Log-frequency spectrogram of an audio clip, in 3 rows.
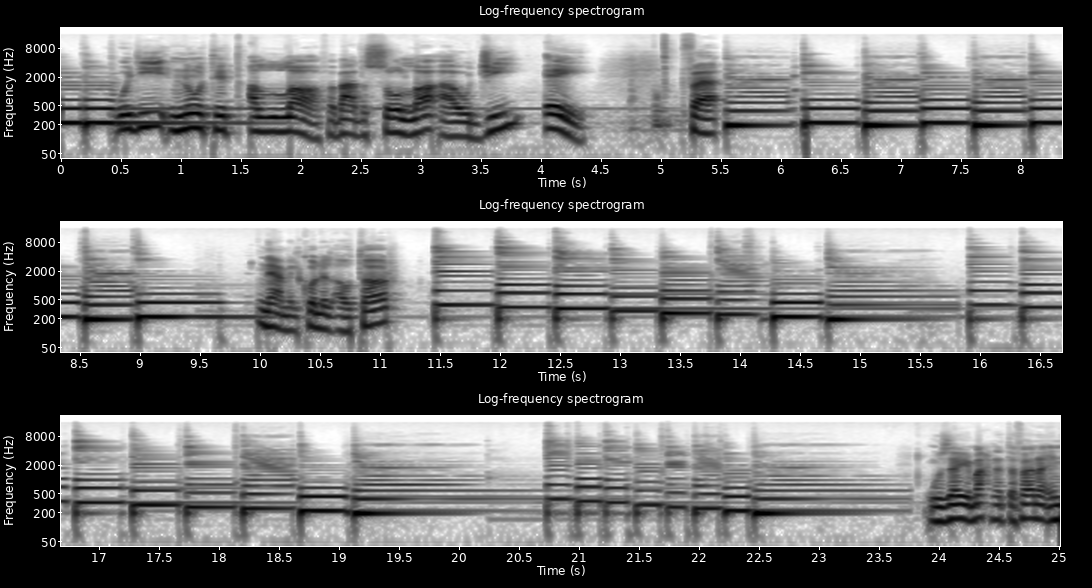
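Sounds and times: classical guitar fingerpicking: 0.0s - 10.2s, 11.2s - 23.8s.

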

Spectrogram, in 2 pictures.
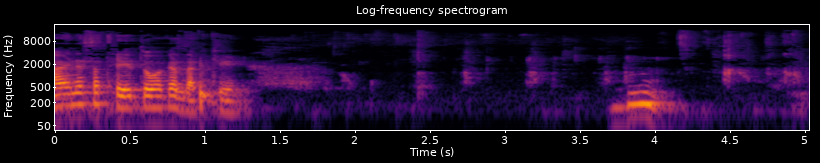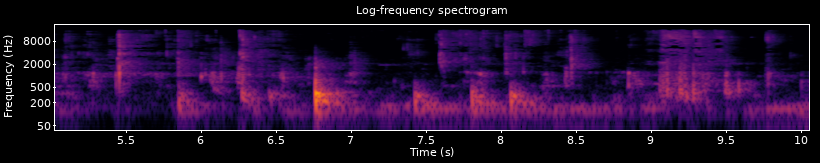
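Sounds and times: wet chewing and lip smacks: 1.8s - 10.0s.

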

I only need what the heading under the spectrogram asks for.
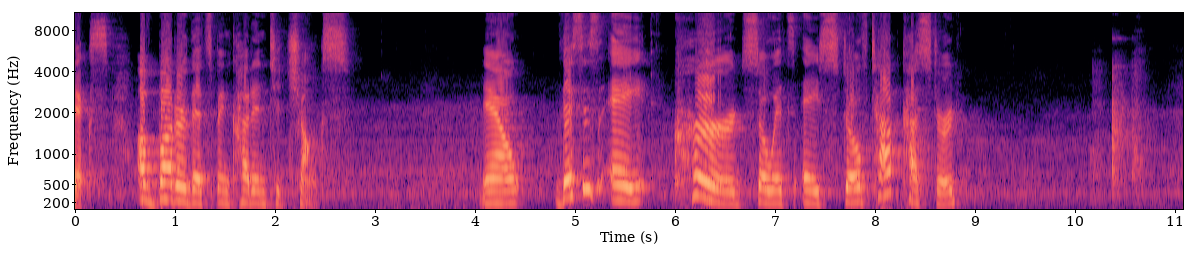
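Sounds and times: glass bowl clinking on counter: 10.4s - 10.8s.

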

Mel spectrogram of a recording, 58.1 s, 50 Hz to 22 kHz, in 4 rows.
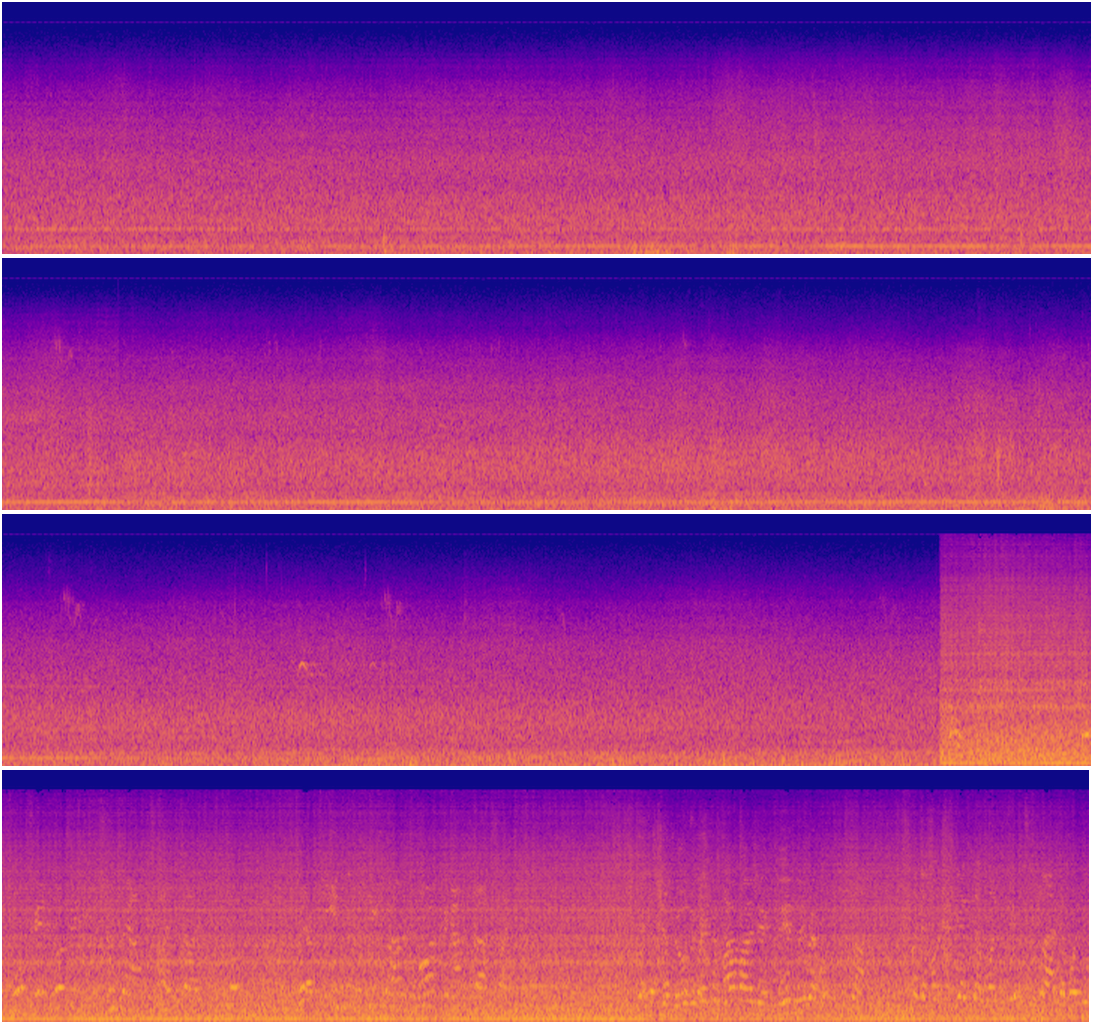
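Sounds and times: boat engine humming: 0.0s - 58.0s
wind noise on microphone: 37.0s - 41.5s.

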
